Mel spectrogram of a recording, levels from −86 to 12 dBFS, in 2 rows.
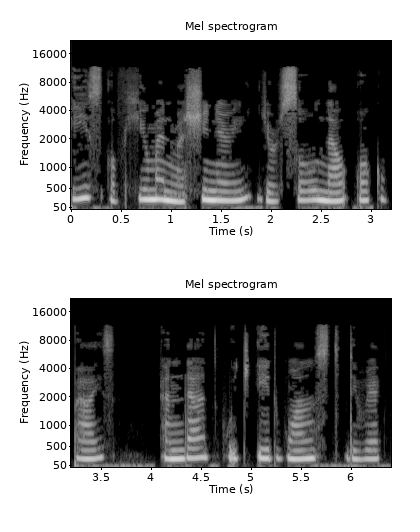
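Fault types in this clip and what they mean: Listening closely to the speech, nothing stood out as a technical problem at any point.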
